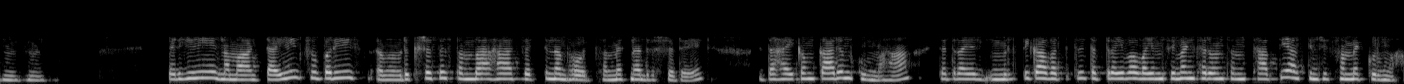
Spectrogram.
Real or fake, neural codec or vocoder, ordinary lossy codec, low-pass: fake; codec, 16 kHz, 4.8 kbps, FACodec; Opus, 24 kbps; 3.6 kHz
